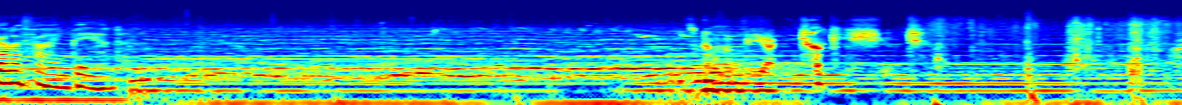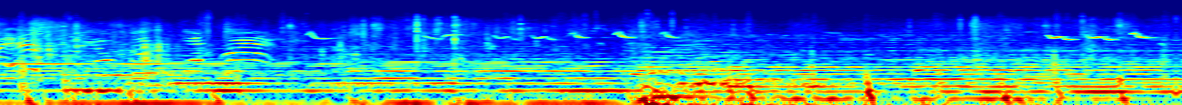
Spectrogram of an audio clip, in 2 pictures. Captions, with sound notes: They're gonna find Ben. - It's gonna be a turkey shoot. (frantic music softens) (men yelling) (steady sinister music)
